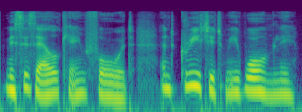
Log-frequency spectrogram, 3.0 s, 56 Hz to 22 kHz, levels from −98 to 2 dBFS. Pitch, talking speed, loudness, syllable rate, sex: 165 Hz, 160 wpm, -16 LUFS, 4.0 syllables/s, female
